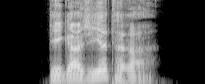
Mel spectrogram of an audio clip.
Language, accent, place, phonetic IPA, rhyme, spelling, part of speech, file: German, Germany, Berlin, [deɡaˈʒiːɐ̯təʁɐ], -iːɐ̯təʁɐ, degagierterer, adjective, De-degagierterer.ogg
- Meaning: inflection of degagiert: 1. strong/mixed nominative masculine singular comparative degree 2. strong genitive/dative feminine singular comparative degree 3. strong genitive plural comparative degree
